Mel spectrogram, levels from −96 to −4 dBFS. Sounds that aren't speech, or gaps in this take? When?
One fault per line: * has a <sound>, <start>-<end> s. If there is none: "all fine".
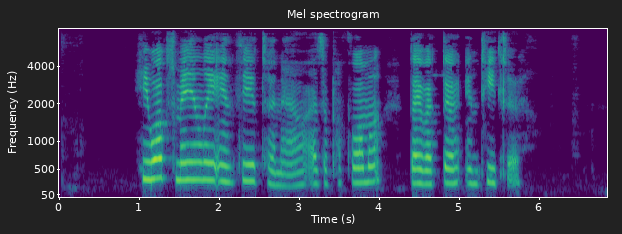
all fine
